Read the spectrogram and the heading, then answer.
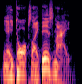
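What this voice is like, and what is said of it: Put-on Australian accent. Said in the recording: “he's like very loud. And he has like the Australian accent.”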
